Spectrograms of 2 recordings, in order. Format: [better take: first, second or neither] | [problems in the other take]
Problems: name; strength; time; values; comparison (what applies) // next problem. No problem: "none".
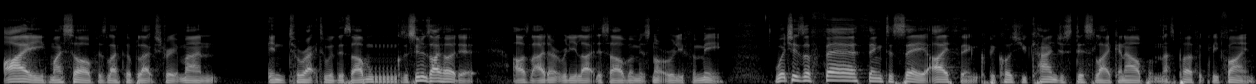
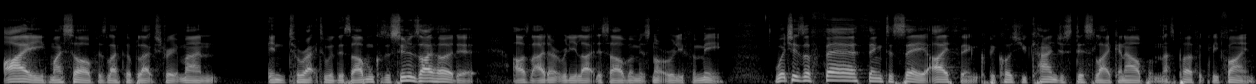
second | audio freezing; at 4 s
